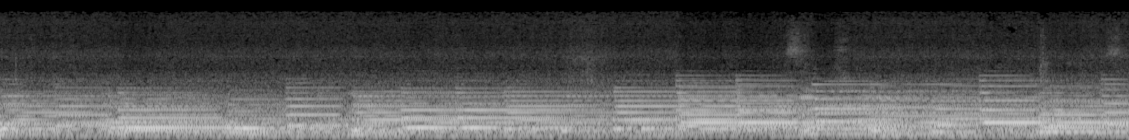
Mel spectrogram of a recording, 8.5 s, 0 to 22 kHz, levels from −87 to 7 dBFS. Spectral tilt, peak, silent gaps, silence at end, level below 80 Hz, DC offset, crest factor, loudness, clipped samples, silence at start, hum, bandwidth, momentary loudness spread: -8.5 dB/octave; -4 dBFS; none; 0 s; -40 dBFS; under 0.1%; 12 dB; -17 LUFS; under 0.1%; 0 s; none; 15.5 kHz; 5 LU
